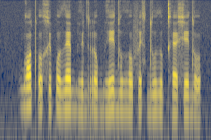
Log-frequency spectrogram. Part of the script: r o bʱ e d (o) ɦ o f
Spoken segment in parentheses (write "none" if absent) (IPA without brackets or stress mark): u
